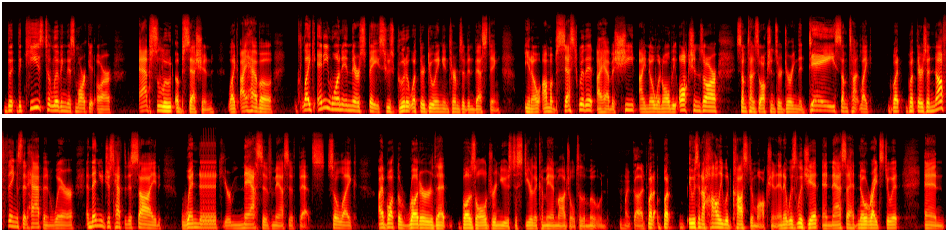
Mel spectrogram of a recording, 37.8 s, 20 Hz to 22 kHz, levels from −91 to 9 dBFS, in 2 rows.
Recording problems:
audio freezing; at 23 s

